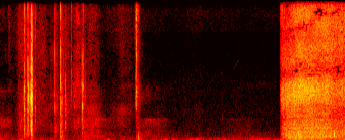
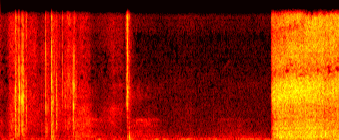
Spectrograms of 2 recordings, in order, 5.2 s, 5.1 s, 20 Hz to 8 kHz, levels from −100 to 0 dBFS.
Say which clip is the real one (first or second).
first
